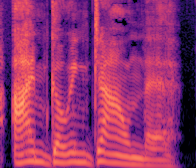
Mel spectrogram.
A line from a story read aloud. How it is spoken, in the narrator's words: he said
